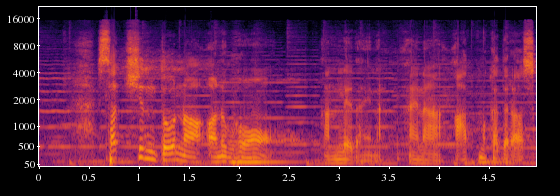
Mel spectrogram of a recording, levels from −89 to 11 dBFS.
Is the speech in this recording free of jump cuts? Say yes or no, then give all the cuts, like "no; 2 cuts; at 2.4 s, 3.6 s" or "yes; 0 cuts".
yes; 0 cuts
